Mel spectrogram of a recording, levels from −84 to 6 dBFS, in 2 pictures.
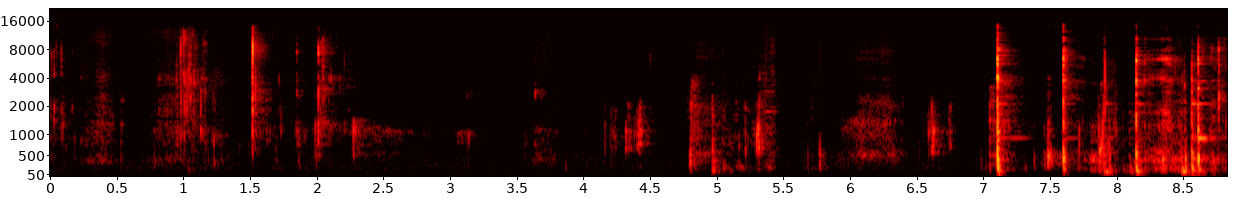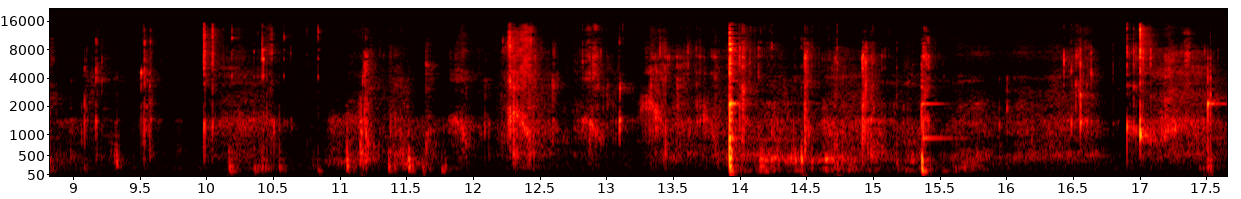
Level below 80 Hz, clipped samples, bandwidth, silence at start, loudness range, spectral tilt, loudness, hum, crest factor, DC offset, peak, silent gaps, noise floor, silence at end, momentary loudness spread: -74 dBFS; under 0.1%; 15.5 kHz; 0.35 s; 21 LU; -1 dB/octave; -35 LUFS; none; 40 dB; under 0.1%; 0 dBFS; none; -71 dBFS; 0 s; 28 LU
